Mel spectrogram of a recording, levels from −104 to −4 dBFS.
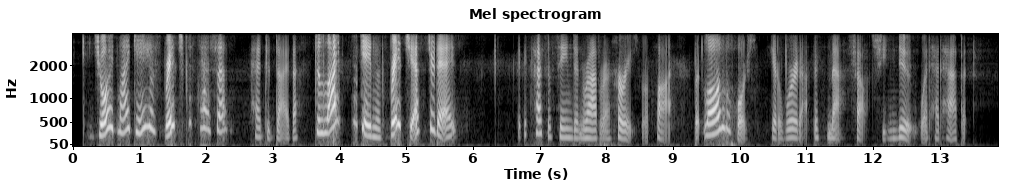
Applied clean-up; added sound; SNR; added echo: neural separator model SepFormer WHAMR!.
